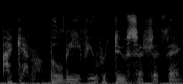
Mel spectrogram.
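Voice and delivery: whisper full of pure fury. Frey Lightwalker to his sister, in a furious whisper. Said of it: "in a furious whisper".

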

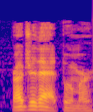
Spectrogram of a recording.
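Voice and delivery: plain

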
